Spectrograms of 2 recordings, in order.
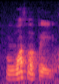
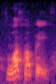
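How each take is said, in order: The two takes are said the same way.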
